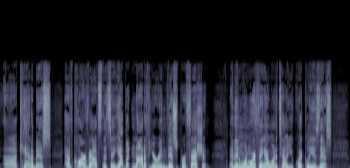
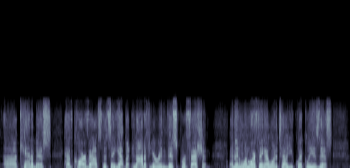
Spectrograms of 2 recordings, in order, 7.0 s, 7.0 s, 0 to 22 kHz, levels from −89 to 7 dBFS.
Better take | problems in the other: first | garbled, watery; badly; nothing above 7.5 kHz

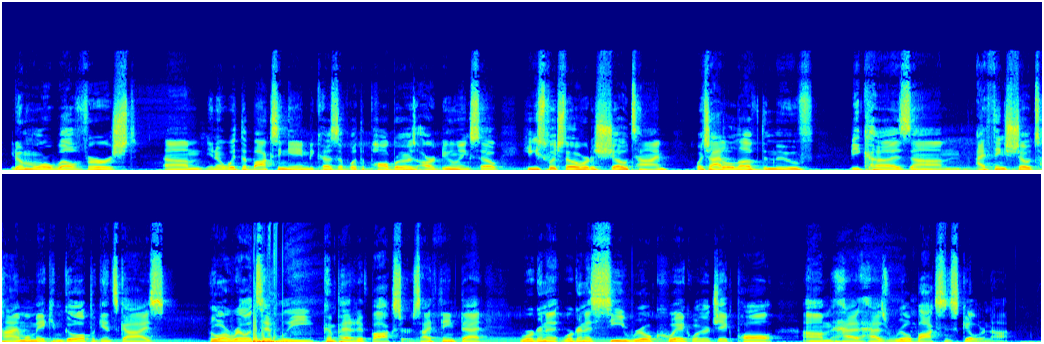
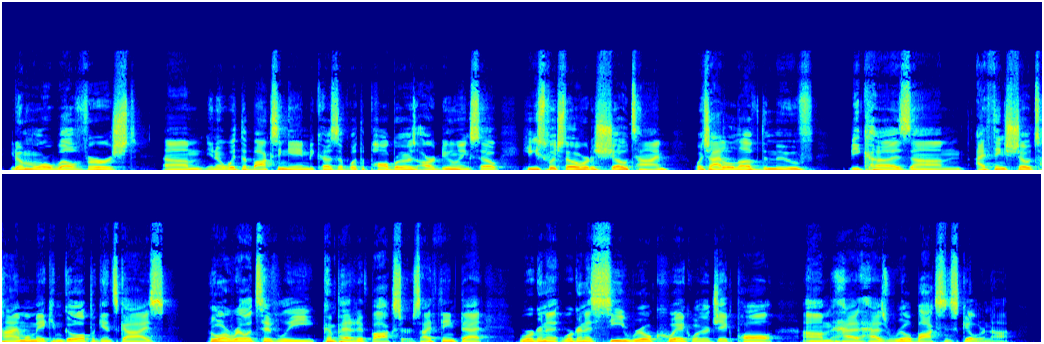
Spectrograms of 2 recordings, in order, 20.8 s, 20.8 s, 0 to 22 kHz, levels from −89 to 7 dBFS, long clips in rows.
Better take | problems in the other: second | hiss; loud; throughout; 8 dB below the speech

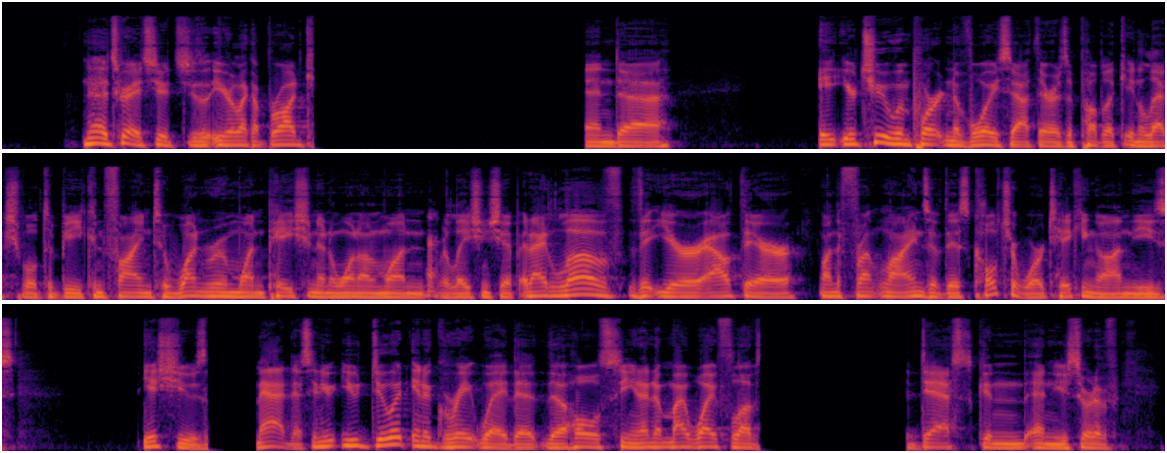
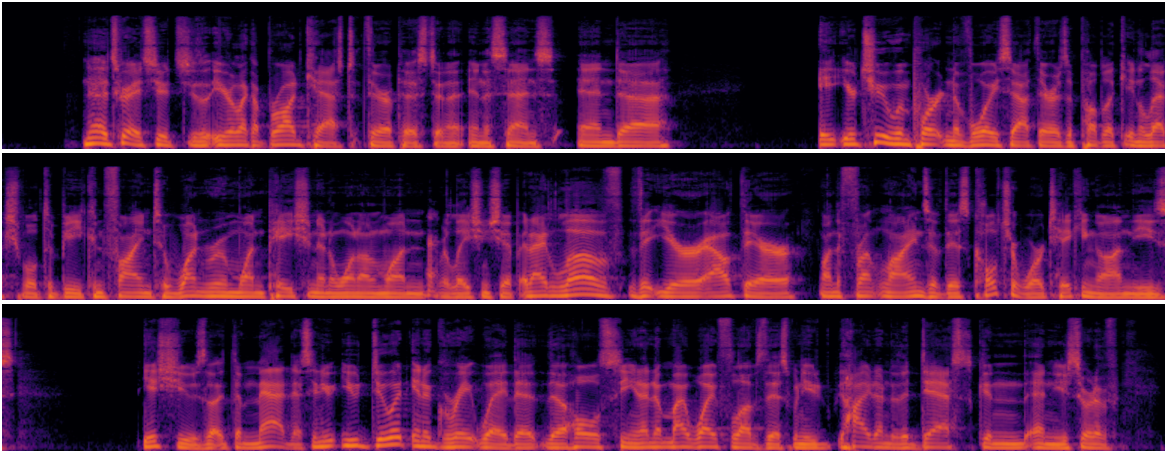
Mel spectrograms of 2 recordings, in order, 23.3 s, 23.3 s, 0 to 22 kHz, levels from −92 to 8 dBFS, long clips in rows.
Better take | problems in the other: second | audio cutting out; at 2 s for 2 s, at 17 s and at 21 s for 1 s

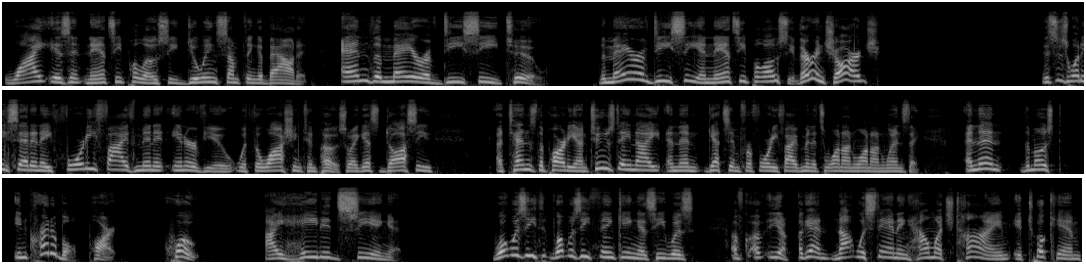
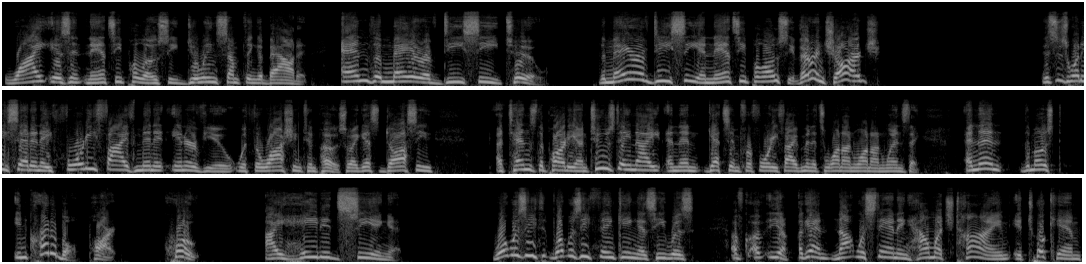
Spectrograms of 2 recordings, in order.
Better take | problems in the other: first | distortion; slight; 9% of the sound clipped

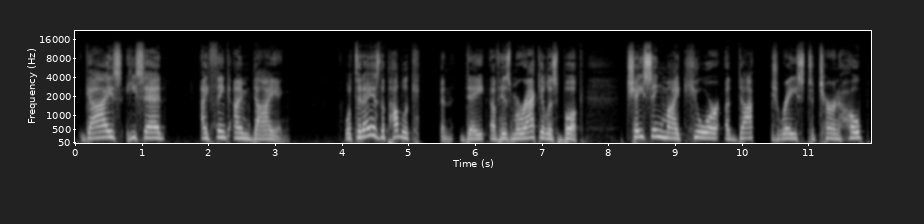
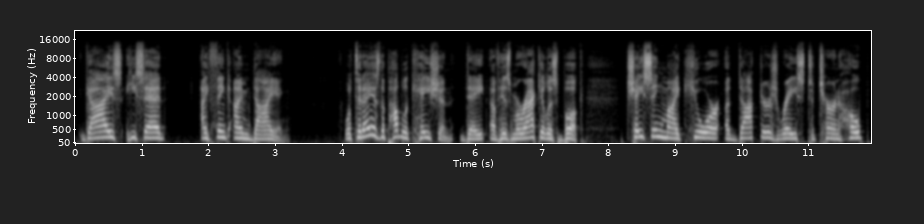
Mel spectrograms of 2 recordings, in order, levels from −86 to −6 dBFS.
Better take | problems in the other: second | audio cutting out; at 5 s and at 10 s

